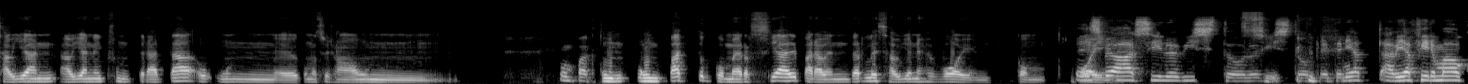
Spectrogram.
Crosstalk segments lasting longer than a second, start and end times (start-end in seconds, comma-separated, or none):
none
